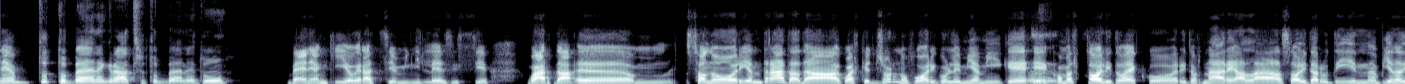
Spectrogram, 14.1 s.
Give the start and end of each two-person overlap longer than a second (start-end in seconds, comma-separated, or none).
none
